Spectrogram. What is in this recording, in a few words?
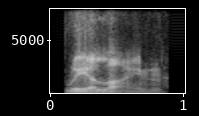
"realign", British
